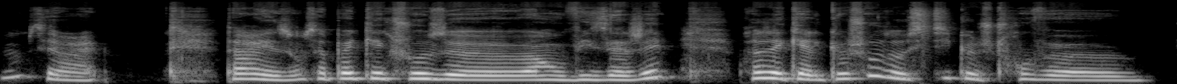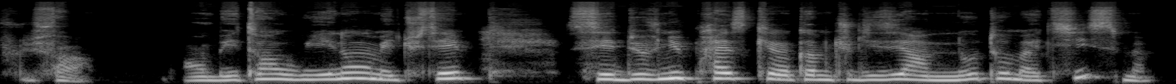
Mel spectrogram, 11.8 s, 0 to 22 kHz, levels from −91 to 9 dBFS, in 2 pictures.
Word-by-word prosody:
Mmh, 320 Hz, -, -8 dB
c'est 300 Hz, -8 st, -4 dB
vrai. 185 Hz, -1 st, -6 dB, 0.4 s
Tu 255 Hz, -, -8 dB
as 250 Hz, -, +5 dB
raison 215 Hz, -3 st, +1 dB
ça 260 Hz, 0 st, -3 dB
peut 265 Hz, -, +7 dB
être 265 Hz, -, +1 dB
quelque 265 Hz, -1 st, +2 dB
chose, 255 Hz, -3 st, +5 dB
heu, 200 Hz, -2 st, +4 dB
à 205 Hz, -, +3 dB
envisager. 205 Hz, -, -1 dB, 0.3 s
Après 280 Hz, 0 st, +2 dB
j'ai 270 Hz, -2 st, +8 dB
quelque 245 Hz, 0 st, +2 dB
chose 335 Hz, +7 st, -1 dB
aussi 260 Hz, +2 st, -2 dB
que 255 Hz, -3 st, -1 dB
je -, -, -10 dB
trouve, 235 Hz, -3 st, -7 dB
heu, 185 Hz, -3 st, -1 dB, 0.2 s
plus 180 Hz, -, -21 dB
enfin, 180 Hz, -4 st, -12 dB, 0.4 s
embêtant 185 Hz, +7 st, -3 dB
oui 220 Hz, 0 st, -2 dB
et -, -, 0 dB
non 270 Hz, 0 st, +3 dB
mais, 215 Hz, -5 st, -1 dB
tu -, -, -12 dB
sais, 265 Hz, +1 st, +1 dB, 0.4 s
c'est 235 Hz, -, -1 dB
devenu 235 Hz, +6 st, +4 dB
presque 265 Hz, -2 st, -1 dB
comme 215 Hz, -2 st, -2 dB
tu 200 Hz, +1 st, -10 dB
disais 205 Hz, +4 st, -2 dB
un 190 Hz, -4 st, -1 dB
automatisme 235 Hz, -, -5 dB
230 Hz, 205 wpm, -18 LUFS, 200-260 Hz, 0.4 s, j'ai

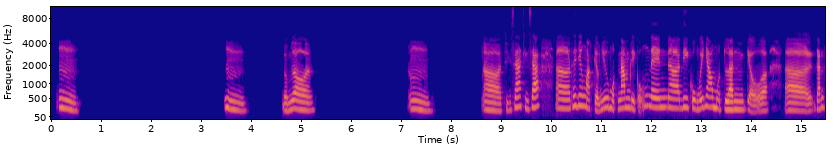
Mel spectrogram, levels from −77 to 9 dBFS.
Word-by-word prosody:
Ừm. 210 Hz, -8 st, -2 dB, 2.9 s
Ừm, 200 Hz, -8 st, -2 dB, 0.7 s
đúng 175 Hz, +2 st, -4 dB
rồi. 195 Hz, -4 st, +2 dB, 1.9 s
Ừm. 205 Hz, -5 st, -3 dB, 1.1 s
Ờ, 185 Hz, -3 st, +2 dB
chính 185 Hz, +1 st, -11 dB
xác, 260 Hz, +6 st, +2 dB
chính 225 Hz, -4 st, -6 dB
xác. 255 Hz, +5 st, +4 dB, 0.3 s
Ờ, 225 Hz, -1 st, +2 dB
thế 285 Hz, +1 st, 0 dB
nhưng 285 Hz, -1 st, 0 dB
mà, 225 Hz, -, +3 dB
kiểu 180 Hz, -, 0 dB
như, 235 Hz, +8 st, -1 dB
1 210 Hz, -3 st, -4 dB
năm 235 Hz, +2 st, +4 dB
thì 220 Hz, -, 0 dB
cũng 290 Hz, +8 st, -7 dB
nên, 255 Hz, -1 st, +2 dB
ơ, 235 Hz, -2 st, +3 dB
đi 250 Hz, +2 st, -1 dB
cùng 225 Hz, -3 st, -2 dB
với 230 Hz, +2 st, +1 dB
nhau 260 Hz, -1 st, +2 dB
1 220 Hz, -4 st, -2 dB
lần, 200 Hz, 0 st, +4 dB
kiểu, 150 Hz, -7 st, -1 dB
ờ, 175 Hz, 0 st, 0 dB, 0.3 s
ờ, 180 Hz, -2 st, +3 dB, 0.2 s
gắn 215 Hz, +5 st, +1 dB
215 Hz, 125 wpm, -23 LUFS, 190-245 Hz, 2.9 s, xác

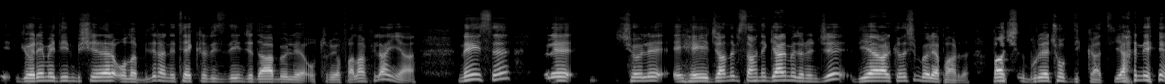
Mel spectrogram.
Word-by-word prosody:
göremediğim 175 Hz, +2 st, +1 dB
bir -, -, -11 dB
şeyler 175 Hz, 0 st, +5 dB
olabilir. 140 Hz, +6 st, -2 dB
Hani 165 Hz, -4 st, -2 dB
tekrar 145 Hz, -1 st, -2 dB
izleyince 140 Hz, +1 st, -7 dB
daha 130 Hz, -1 st, +4 dB
böyle 115 Hz, -2 st, -4 dB
oturuyor 110 Hz, 0 st, -9 dB
falan 150 Hz, +6 st, -3 dB
filan 120 Hz, -4 st, -3 dB
ya. -, -, -6 dB, 0.4 s
Neyse. 230 Hz, +6 st, +1 dB, 0.3 s
Böyle 180 Hz, +3 st, +3 dB, 0.4 s
şöyle 170 Hz, +1 st, -2 dB
e 140 Hz, -, -1 dB
heyecanlı 155 Hz, +4 st, +2 dB
bir -, -, -16 dB
sahne 175 Hz, +1 st, -1 dB
gelmeden 185 Hz, -3 st, +3 dB
önce 450 Hz, -, -1 dB
diğer 165 Hz, +2 st, +6 dB
arkadaşım 170 Hz, +4 st, +2 dB
böyle 160 Hz, -2 st, +3 dB
yapardı, 100 Hz, -6 st, -3 dB, 0.2 s
"Bak 165 Hz, +1 st, +8 dB
şimdi 150 Hz, -, -10 dB
buraya 165 Hz, +2 st, +3 dB
çok 165 Hz, -5 st, -6 dB
dikkat!" 115 Hz, -4 st, -10 dB
Yani. 195 Hz, +8 st, 0 dB
160 Hz, 165 wpm, -24 LUFS, 140-175 Hz, 0.4 s, Bak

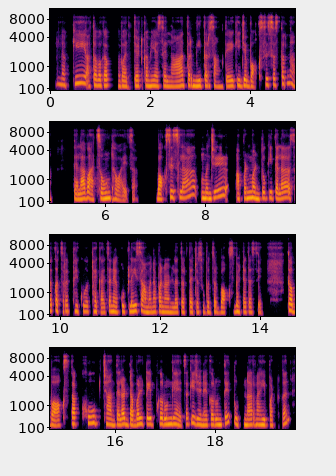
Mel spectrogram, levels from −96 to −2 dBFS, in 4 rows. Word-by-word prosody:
नक्की, 225 Hz, +3 st, -4 dB
आता 200 Hz, -3 st, -1 dB
बघा, 190 Hz, 0 st, +2 dB, 0.3 s
बजेट 175 Hz, +2 st, -2 dB
कमी 185 Hz, -1 st, +1 dB
असेल 175 Hz, -1 st, -1 dB
ना 165 Hz, +2 st, 0 dB
तर 195 Hz, -, 0 dB
मी 180 Hz, +1 st, +3 dB
तर 180 Hz, -1 st, 0 dB
सांगते, 170 Hz, +1 st, -2 dB
की 195 Hz, -, 0 dB
जे 195 Hz, -, +5 dB
बॉक्सेस 215 Hz, +7 st, 0 dB
असतात 245 Hz, +4 st, -4 dB
ना? 220 Hz, -, -4 dB, 0.5 s
त्याला 175 Hz, +1 st, +4 dB
वाचवून 190 Hz, +1 st, +4 dB
ठेवायचं. 150 Hz, -6 st, -4 dB, 0.5 s
बॉक्सेसला 215 Hz, +5 st, +3 dB, 0.3 s
म्हणजे 200 Hz, +2 st, +3 dB, 0.4 s
आपण 195 Hz, +2 st, +1 dB
म्हणतो, 200 Hz, -2 st, +3 dB
की 210 Hz, -, 0 dB
त्याला 195 Hz, 0 st, +2 dB
असं 215 Hz, -, -1 dB
कचऱ्यात 200 Hz, -1 st, -1 dB
फेका 190 Hz, -1 st, -3 dB
फेकायचं 175 Hz, 0 st, -2 dB
नाही. 180 Hz, -2 st, +2 dB
कुठलंही 190 Hz, +1 st, +2 dB
सामान 175 Hz, -4 st, 0 dB
आपण 180 Hz, 0 st, 0 dB
आणलं 165 Hz, -1 st, 0 dB
तर 170 Hz, -, +1 dB
त्याच्यासोबत 170 Hz, 0 st, -3 dB
जर 180 Hz, -, -1 dB
बॉक्स 165 Hz, -1 st, 0 dB
भेटत 175 Hz, -2 st, -1 dB
असेल 170 Hz, 0 st, -6 dB, 0.5 s
तर 225 Hz, -, +8 dB
बॉक्सचा 175 Hz, +5 st, +2 dB
खूप 235 Hz, -1 st, -1 dB
छान 195 Hz, -4 st, +1 dB
त्याला 190 Hz, +2 st, +4 dB
डबल 190 Hz, +3 st, +4 dB
टेप 205 Hz, 0 st, +5 dB
करून 200 Hz, -1 st, +4 dB
घ्यायचं, 200 Hz, -2 st, 0 dB
की 240 Hz, -, 0 dB
जेणेकरून 185 Hz, 0 st, +1 dB
ते 230 Hz, -, +3 dB
तुटणार 185 Hz, -1 st, 0 dB
नाही 185 Hz, -1 st, +2 dB
पटकन. 175 Hz, -, -3 dB
185 Hz, 170 wpm, -29 LUFS, 175-205 Hz, 0.5 s, तर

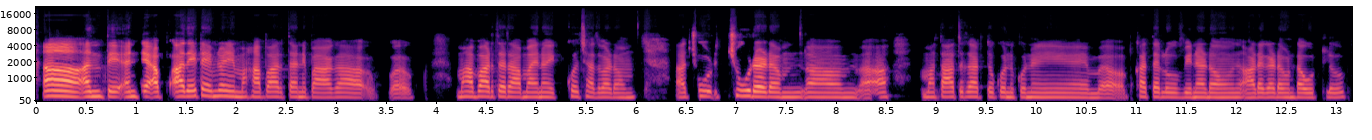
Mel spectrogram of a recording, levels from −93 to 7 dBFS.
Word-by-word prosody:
ఆ! -, -, +10 dB, 0.4 s
అంతే. 215 Hz, 0 st, +1 dB
అంటే 215 Hz, +1 st, 0 dB
అప్ 200 Hz, -, -10 dB
అదే 225 Hz, +1 st, +5 dB
టైమ్‌లో 235 Hz, -1 st, +1 dB
నేను 210 Hz, -2 st, -1 dB
మహాభారతాన్ని 200 Hz, -1 st, -1 dB
బాగా 185 Hz, +1 st, -2 dB, 0.5 s
ఆహ్, -, -, -7 dB, 0.5 s
మహాభారత, 210 Hz, 0 st, +1 dB
రామాయణం 195 Hz, 0 st, -1 dB
ఎక్కువ 195 Hz, +4 st, -9 dB
చదవడం 185 Hz, -2 st, -5 dB, 0.5 s
ఆహ్, 185 Hz, -, -2 dB
చూ -, -, -6 dB, 0.3 s
చూడడం 210 Hz, -6 st, +4 dB, 0.3 s
ఆహ్, 185 Hz, -1 st, -3 dB, 0.8 s
మా 195 Hz, -, -3 dB
తాతగారితో 200 Hz, -1 st, -2 dB
కొన్ని, 190 Hz, -1 st, -4 dB
కొన్ని 190 Hz, 0 st, -4 dB, 1.0 s
కథలు 195 Hz, -1 st, -3 dB
వినడం 185 Hz, 0 st, -2 dB, 0.3 s
అడగడం 185 Hz, 0 st, -2 dB
డౌట్‌లు. 180 Hz, 0 st, -6 dB
195 Hz, 120 wpm, -22 LUFS, 185-205 Hz, 1.0 s, ఆ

